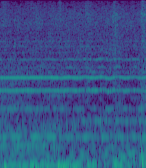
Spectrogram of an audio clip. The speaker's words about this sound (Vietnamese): trời mưa sài gòn mưa mưa tầm tã mưa từ sáng sớm mưa trắng trời trắng đất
